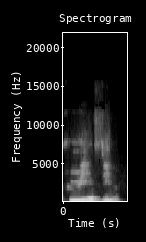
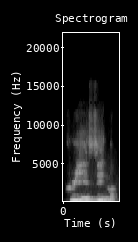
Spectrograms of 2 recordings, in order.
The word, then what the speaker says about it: cuisine: Cuisine. É biquinho e abre pro i. Cuisine.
